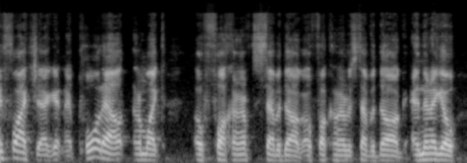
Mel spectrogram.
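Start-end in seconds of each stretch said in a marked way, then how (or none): 1.9-4.1 retold dread. Marine realising he must knife a charging dog, dreading it. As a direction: rush it out in reluctant, resigned repetition. Retelling his dread at the attack.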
